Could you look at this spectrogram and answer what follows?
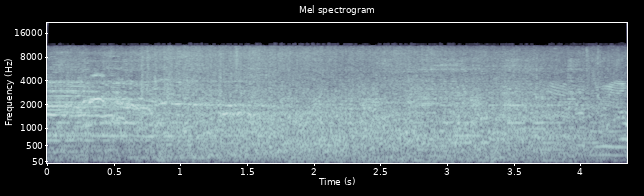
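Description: Constant loud rushing, sloshing water from the Tidal Wave ride at Thorpe Park, a dense wash of spray and splash filling the whole stretch without a break.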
